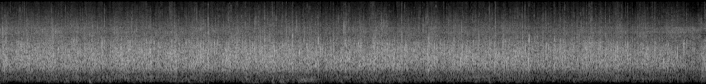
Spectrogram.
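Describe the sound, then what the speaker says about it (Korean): A church congregation at a Korean dedication and ordination service claps loudly to welcome a guest, a dense and sustained wall of applause that holds level for the whole stretch. "큰 박수로 마지막으로 모시겠습니다"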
